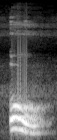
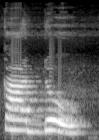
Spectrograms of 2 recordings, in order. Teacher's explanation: kalau O ini posisi lidahnya itu berada di madia atas dan masih menggunakan lidah bagian belakang. Nah, tetapi pada O ini posisi bibirnya itu semi terbuka tetapi mendekati semi tertutup begitu. · pada O ini posisi bibirnya itu semi terbuka tetapi mendekati semi tertutup begitu. Jadi semi terbuka tetapi agak sedikit tertutup begitu.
